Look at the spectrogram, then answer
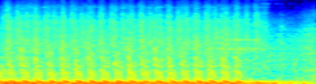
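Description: Aircraft cannon fire during a head-on pass in War Thunder, a loud, rapid, evenly pulsing stream of heavy rounds that runs steadily, then thins out near the end.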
